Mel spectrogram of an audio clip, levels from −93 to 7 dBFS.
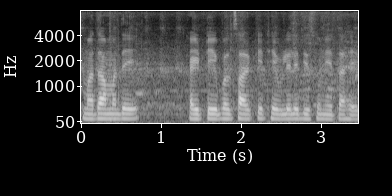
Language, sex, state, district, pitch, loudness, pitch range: Marathi, male, Maharashtra, Gondia, 125 Hz, -17 LUFS, 125-130 Hz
